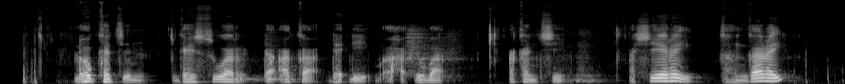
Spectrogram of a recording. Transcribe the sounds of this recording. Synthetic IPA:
loː˦kɐ˨t͡ʃʼɪ˦ŋ | ɡa˦jsʊ˦wɐ˦˨rda̰˨ʔa˦ka̰˨dɐ˦ɗe˨ba̰˨ha̰˨ɗu˦ba˦ʔ | ʔa˦kɐ˨nt͡ʃeː˦ | ʔa˨ʃeː˦ɾa˦˨j | kʼɐ˨ŋɡɐ˦ɾa˨j

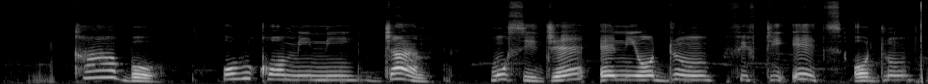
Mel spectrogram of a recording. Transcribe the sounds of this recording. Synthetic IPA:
kʰã˦bɔ˨ | o˧ɾu˦kʰɔ˦mĩ˧nĩ˧d͡ʒã˦˨n | mo˧˦si˦˨d͡ʒɛ˨˦ɛ˧nĩ˧ɔ˧dũ˦fi˧fti˧ʔe˦˨tɔ˧dũ˦

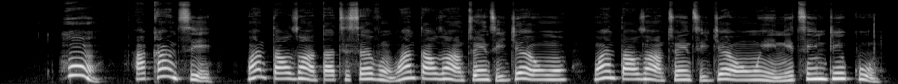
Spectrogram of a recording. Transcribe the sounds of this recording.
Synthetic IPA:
hũ˦ | a˨kã˦n̩˨ti˨ | wã˦n˦ta˦ʊ˦zã˦n˨ta˧ti˨sɛ˦vũ˨nwã˦n̩˦ta˦ʊ˦zã˦˨twɛ̃˦n˨ti˨˦d͡ʒɛ˦˨o˦ŋʷũ˧ | wã˦n˦ta˦ʊ˦zã˦˨twɛ̃˦n˦ti˨˦d͡ʒɛ˦o˦ŋʷũ˦i˨nĩ˨˦ti˦n̩˦dĩ˦kʷu˦˨

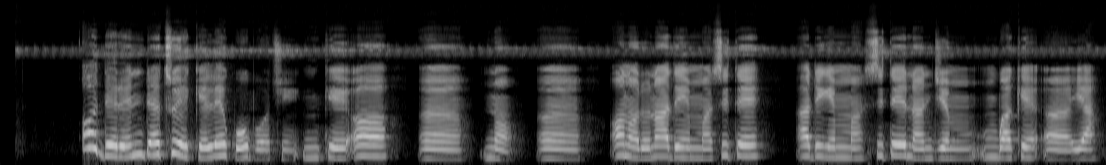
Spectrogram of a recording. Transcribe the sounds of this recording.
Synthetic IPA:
o˦de˨ɾe˨n̩˦de˦tʊ˦e˨ke˨le˦kʷo˨˦bɔ˨t͡ʃɪ˨ŋ̩˨ke˨˦˨ | nɔ˨ | ɔ˦nɔ˨dʊ˨na˦dɪ˦ɣɪ˦m̩˦ma˦si˦te˦ | a˦dɪ˦ɣɪ˦m̩˦ma˦si˦te˦na˨n̩˦d͡ʒe˨m̩˦ŋ͡m̩˦ɡ͡ba˦ke˦˨ja˦

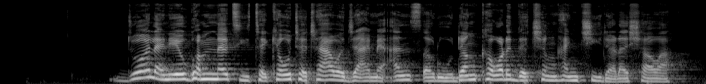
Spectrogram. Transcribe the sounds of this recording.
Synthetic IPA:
doː˦le˨neː˦ɡʷɔ˦mnɐ˦tiː˨ta˦kʲa˦wtɐ˨taː˦wa˨d͡ʒaː˨mɪ̰˨ʔɐ˦nsʼɐ˨ɽoː˦dɔ˦ŋkɐ˦wɐ˦rda˨t͡ʃɪ˦ŋɦa˦nt͡ʃiː˨da˨ɽɐ˦ʃɐ˦waː˦

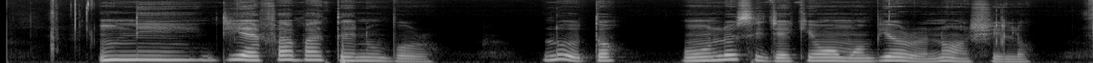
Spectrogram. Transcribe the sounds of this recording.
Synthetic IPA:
n̩˦nĩ˧di˦ɛ˧fa˦ba˦tɛ˧nũ˧bɔ˨ɾɔ˨˦ | loː˦˨˦tɔ˦ | o˨hũ˧lo˦si˦˨d͡ʒɛ˧ki˦w̃ɔ̃˦mɔ̃˧bi˦ɔ˦˨ɾɔ˨nãː˦˨˦ʃe˧lɔ˧

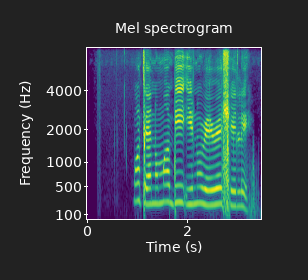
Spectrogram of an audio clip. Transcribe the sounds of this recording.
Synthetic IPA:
w̃ɔ̃˦tɛ˧nũ˧mã˦bi˦i˧nũ˦ɾe˧˦ɾe˦˨ʃe˧le˦˨

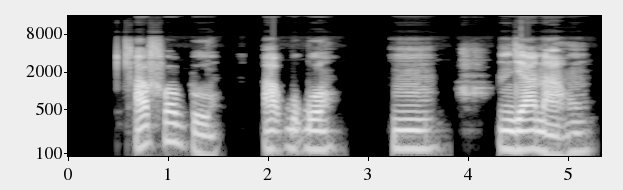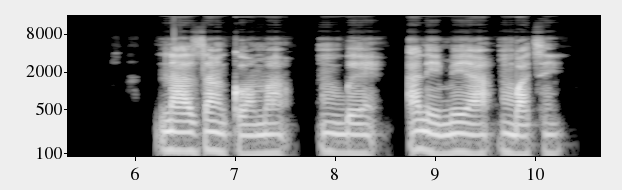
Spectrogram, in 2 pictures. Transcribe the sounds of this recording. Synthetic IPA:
a˦fɔ˦bʊ˨ | a˦k͡pʊ˦k͡pɔ˦ | n̩˦dɪ˦a˦na˨a˨ɦʊ˦ | na˨a˨za˦ŋ̩˨kɔ˨ma˦ | ŋ͡m̩˦ɡ͡be˦ | a˦ne˨me˦ja˦ŋ͡m̩˦ɡ͡ba˦tɪ˦

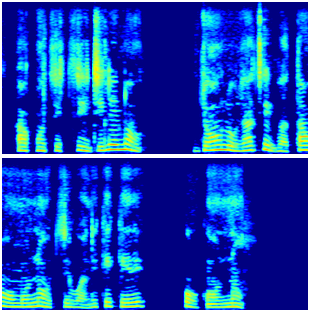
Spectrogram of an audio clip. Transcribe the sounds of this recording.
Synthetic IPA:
a˨kɔ̃˨ti˨ti˧i˨di˨˦le˦nãː˦˨ | d͡ʒɔ˦n̩˦lo˦˨la˨˦ti˦˨ɡ͡ba˨ta˨˦˨w̃ɔ̃˧mɔ̃˧nãː˦˨ti˧wa˨nĩ˨˦ke˦ke˧ɾe˦ | ɔ˦˨ɡɔ̃˨˧˦nãː˦˨

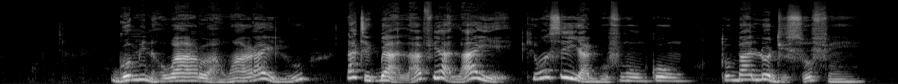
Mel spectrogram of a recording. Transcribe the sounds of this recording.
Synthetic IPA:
ɡo˧mĩ˦nã˨˦˧wa˦˧ɾɔ˧a˨w̃ɔ̃˧a˧ɾa˦i˦˨lu˨˦ | la˦ti˧ɡ͡ba˧˦a̰˨la̰˨˦fi˦a˦˨la˨˦˨je˨ki˦w̃ɔ̃˦si˦˨ja˨ɡo˨fũ˨˦o˧ŋ̩˧ko˦ũ˧ | to˦ba˦lo˦˨di˨so˨˦fĩ˧

